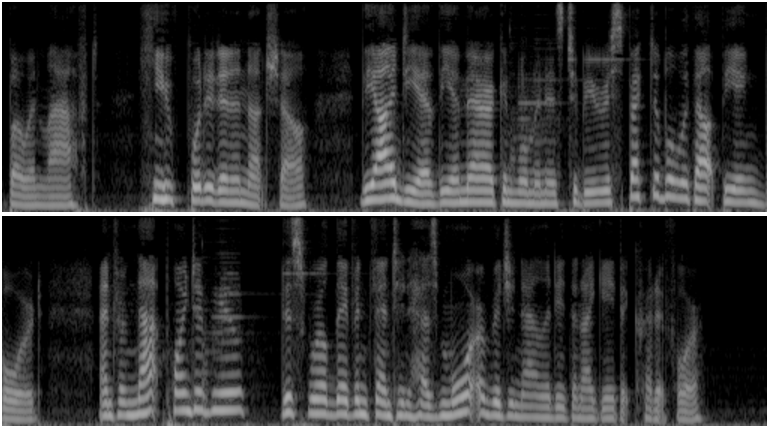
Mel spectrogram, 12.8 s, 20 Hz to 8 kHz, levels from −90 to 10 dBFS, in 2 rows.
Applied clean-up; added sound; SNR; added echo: neural separator model SepFormer DNS4.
